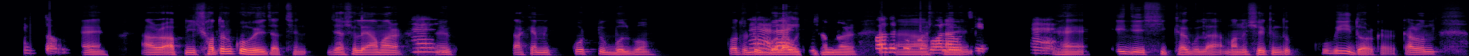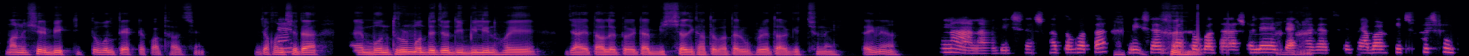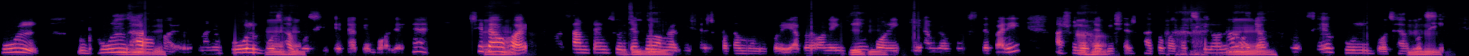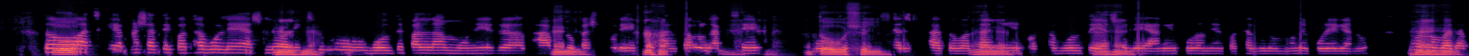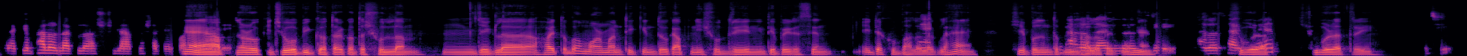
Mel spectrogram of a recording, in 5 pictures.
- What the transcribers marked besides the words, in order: static; "কতটুক" said as "কটুক"; distorted speech; laughing while speaking: "হ্যাঁ, হ্যাঁ"; scoff; chuckle
- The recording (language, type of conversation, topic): Bengali, unstructured, বন্ধুত্বে আপনি কি কখনো বিশ্বাসঘাতকতার শিকার হয়েছেন, আর তা আপনার জীবনে কী প্রভাব ফেলেছে?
